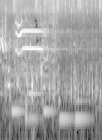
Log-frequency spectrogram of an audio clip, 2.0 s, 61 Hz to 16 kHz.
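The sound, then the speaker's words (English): Offshore killer whale vocalizations: several overlapping high, sweeping whistles and squeaky calls ride over lower droning tones, chattering continuously for a couple of seconds with no talking. “We know the least about offshore killer whales, but we think they eat mostly fish. They travel in big groups, 30 strong, and they're noisy.”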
